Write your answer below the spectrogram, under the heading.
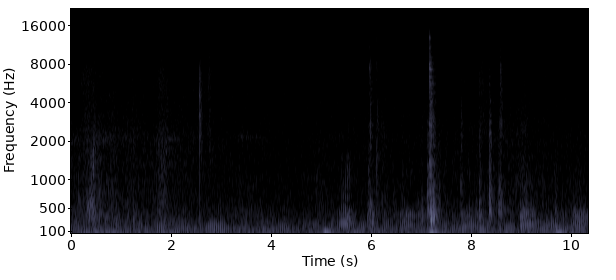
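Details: Gaia's kittens in the evening, offspring of a long-haired tabby domestic cat, during play time and leg massages indoors; a low, steady rumbling purr runs throughout, broken by scattered clicks and soft knocks.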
